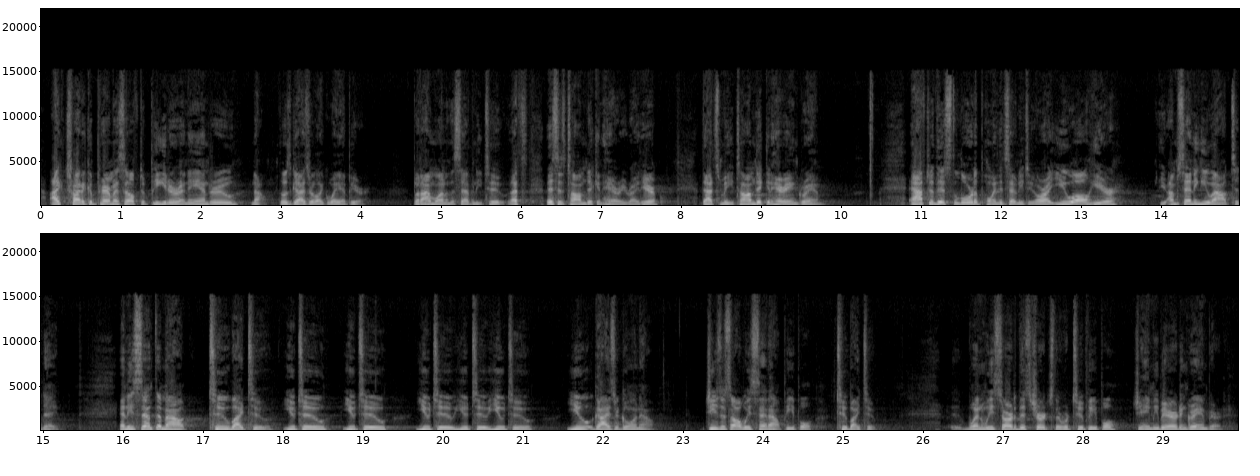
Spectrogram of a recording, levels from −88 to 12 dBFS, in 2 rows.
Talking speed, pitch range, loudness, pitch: 200 wpm, 155-195 Hz, -28 LUFS, 175 Hz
